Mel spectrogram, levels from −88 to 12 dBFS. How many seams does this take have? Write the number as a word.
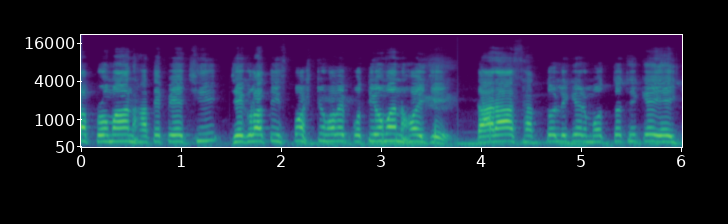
two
